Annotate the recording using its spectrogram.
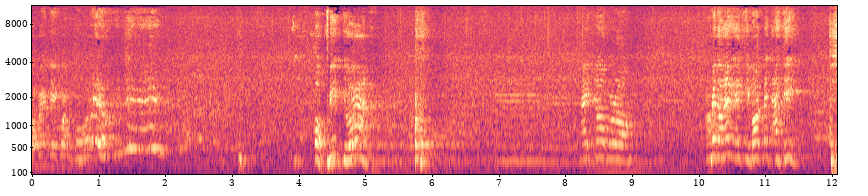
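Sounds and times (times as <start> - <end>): steady hiss and hum: 0.0 - 12.0.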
